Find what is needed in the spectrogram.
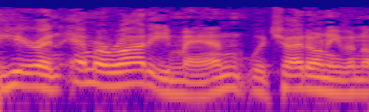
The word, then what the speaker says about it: Emirati: Oh, let me look at it. – Don't put it in my face. Read it over there. – Yeah, Emirati. – All right, Emirati. I guess you pronounce it like it's a car.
